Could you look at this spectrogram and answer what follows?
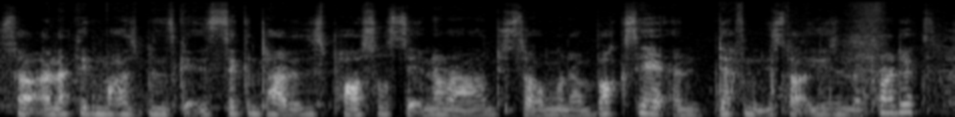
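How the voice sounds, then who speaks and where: Against noticeable background noise, a woman speaks very fast at a medium pitch. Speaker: beauty vlogger. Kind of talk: unboxing haul video. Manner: animated.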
